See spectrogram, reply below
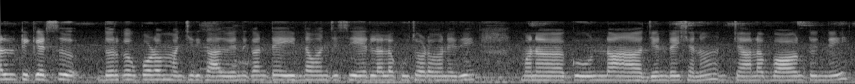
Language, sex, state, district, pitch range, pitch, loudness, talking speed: Telugu, female, Telangana, Karimnagar, 195-210 Hz, 200 Hz, -19 LUFS, 135 wpm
